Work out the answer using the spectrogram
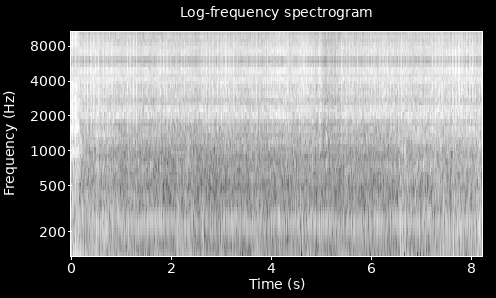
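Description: Off-road 4x4's engine running steadily as it climbs a rough dirt track, heard as a continuous low rumble.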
